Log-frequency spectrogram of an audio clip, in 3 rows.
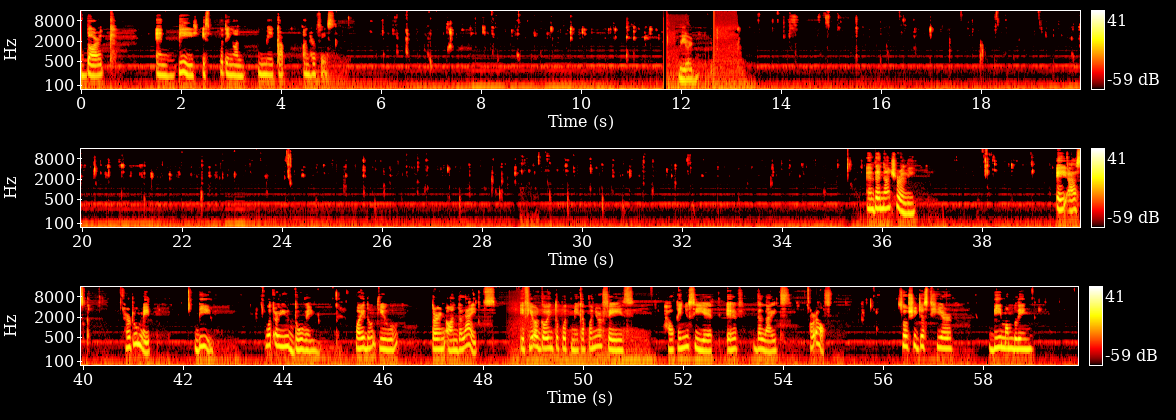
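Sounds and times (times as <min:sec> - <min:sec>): steady low hum: 0:00.0 - 0:59.9
chewing mouth clicks and smacks: 0:05.7 - 0:11.7, 0:14.0 - 0:18.5, 0:19.1 - 0:32.6, 0:33.3 - 0:35.5, 0:38.0 - 0:39.1, 0:55.5 - 0:56.0.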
